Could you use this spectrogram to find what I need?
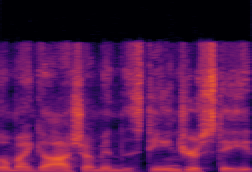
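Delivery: ordinary delivery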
